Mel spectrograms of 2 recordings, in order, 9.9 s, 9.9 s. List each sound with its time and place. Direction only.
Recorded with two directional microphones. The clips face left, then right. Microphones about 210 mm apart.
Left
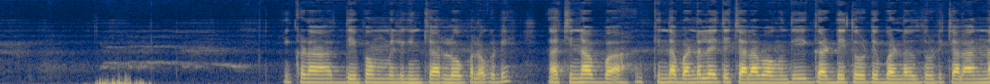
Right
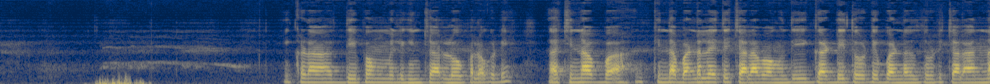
2.8 s speech: 25° left (ahead or behind)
